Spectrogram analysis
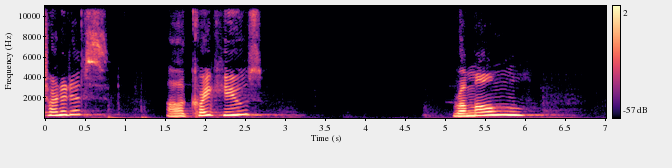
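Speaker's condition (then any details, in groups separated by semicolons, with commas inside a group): No condition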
